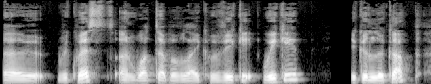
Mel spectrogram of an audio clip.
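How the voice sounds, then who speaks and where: A man from Finland with a Finnish accent, leaving a halting, polite voice message with many restarts. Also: on the low side, sing-song, warm tone. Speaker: voicemail caller. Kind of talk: recorded voice message.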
